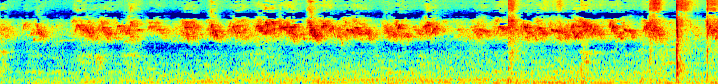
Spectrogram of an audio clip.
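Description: Small birds chirping over and over in short, quick, falling chirps, with a sharp knock near the end.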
